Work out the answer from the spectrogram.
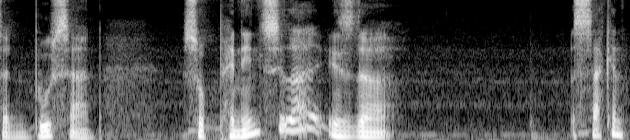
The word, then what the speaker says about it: Busan: Oh, that's the way we pronounce it, Busan.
